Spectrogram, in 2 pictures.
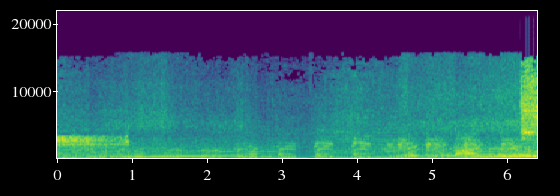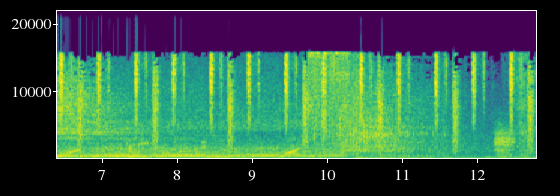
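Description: A racing car's engine accelerating hard, its pitch climbing in two pulls: a short one at the start, then a long rise from about three to ten seconds in. It is mixed with electronic music with a steady low beat.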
